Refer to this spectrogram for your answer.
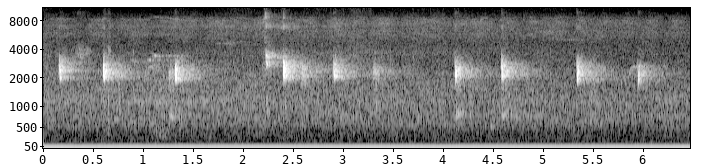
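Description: A red squirrel utters bright, abrupt chirps, each dropping slightly in pitch. They come in uneven bursts over a quiet background hiss.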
